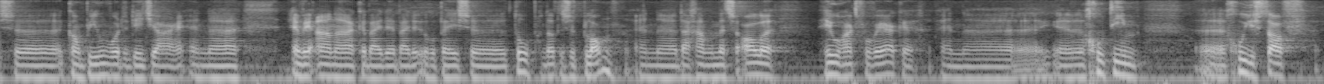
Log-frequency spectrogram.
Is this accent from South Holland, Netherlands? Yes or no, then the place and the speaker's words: yes; The Hague, South Holland, Netherlands; born there; want ik ben geboren in Den Haag.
